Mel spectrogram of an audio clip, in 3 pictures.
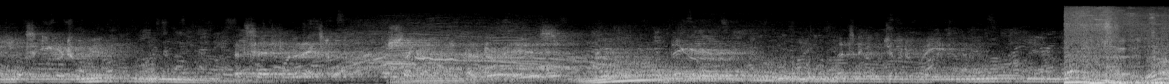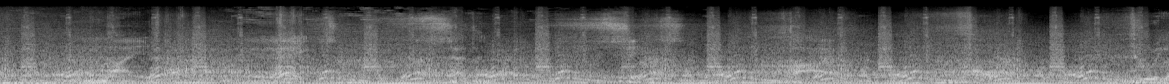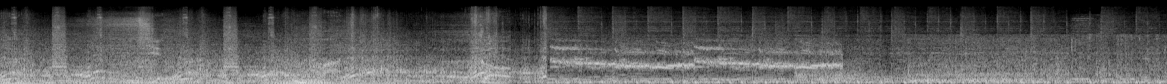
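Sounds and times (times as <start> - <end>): background music: 0.0 - 35.0
race car engines revving: 0.0 - 35.0.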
